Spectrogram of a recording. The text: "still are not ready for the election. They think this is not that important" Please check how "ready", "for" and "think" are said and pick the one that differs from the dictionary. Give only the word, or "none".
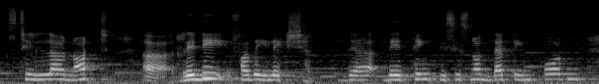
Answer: think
